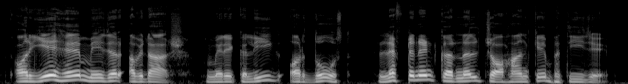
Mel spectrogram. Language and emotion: Hindi, neutral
